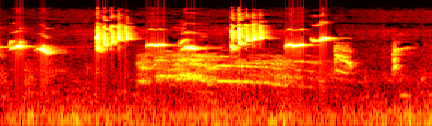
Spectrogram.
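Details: Active kacer, or Oriental magpie-robin, singing ngerol and nembak: clear warbled whistles, buzzy bursts and a rich lower chattering phrase, followed by repeated short whistled notes.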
